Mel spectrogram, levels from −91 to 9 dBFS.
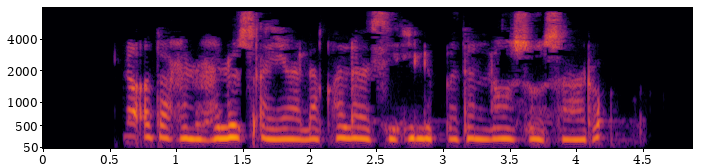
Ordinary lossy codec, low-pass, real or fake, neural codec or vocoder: MP3, 32 kbps; 7.2 kHz; fake; codec, 16 kHz, 4 kbps, X-Codec, HuBERT features, trained on balanced general audio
